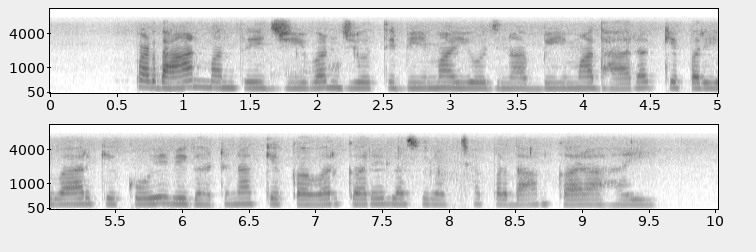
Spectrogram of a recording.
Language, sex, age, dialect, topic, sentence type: Magahi, female, 18-24, Western, banking, statement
